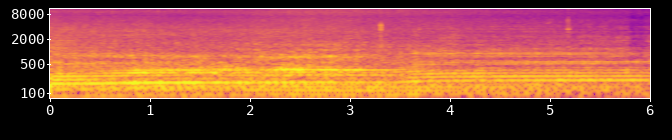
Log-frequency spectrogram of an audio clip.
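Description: Faint, steady hum of a distant engine, slowly fading away.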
